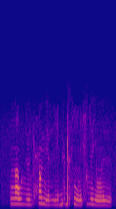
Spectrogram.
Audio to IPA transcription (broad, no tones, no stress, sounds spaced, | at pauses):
n̪ ã w ʎ ʉ ʎ ħ õ mʲ ɵ ɦ i bʲ ɵ ɖ ɨ x ĩ ɾ i x ʎ ɨ j ũ ɾ ɨ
